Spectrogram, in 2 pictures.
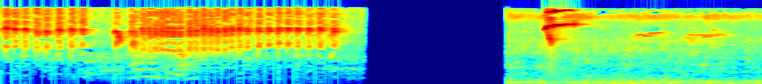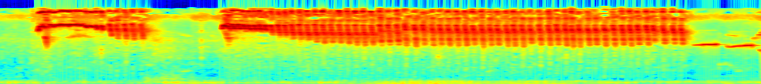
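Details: White-rumped shama training song: a high buzzy rattle, a silent gap, then sharp upslurred whistles and a long rapid pulsing trill over a steady low hum.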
